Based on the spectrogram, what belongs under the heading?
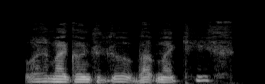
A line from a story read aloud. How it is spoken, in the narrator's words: lisped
